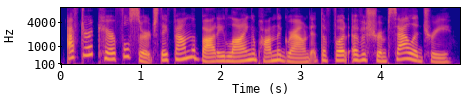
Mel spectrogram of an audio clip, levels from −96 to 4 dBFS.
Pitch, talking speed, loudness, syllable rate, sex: 235 Hz, 240 wpm, -22 LUFS, 5.9 syllables/s, female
